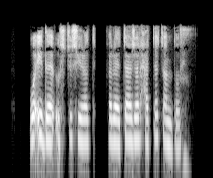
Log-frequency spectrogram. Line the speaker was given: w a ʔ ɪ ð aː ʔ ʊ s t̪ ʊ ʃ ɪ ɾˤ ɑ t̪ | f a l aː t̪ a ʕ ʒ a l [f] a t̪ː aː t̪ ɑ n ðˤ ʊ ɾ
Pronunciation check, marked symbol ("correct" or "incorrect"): incorrect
